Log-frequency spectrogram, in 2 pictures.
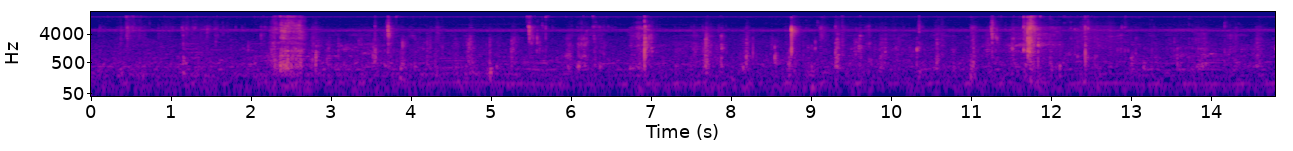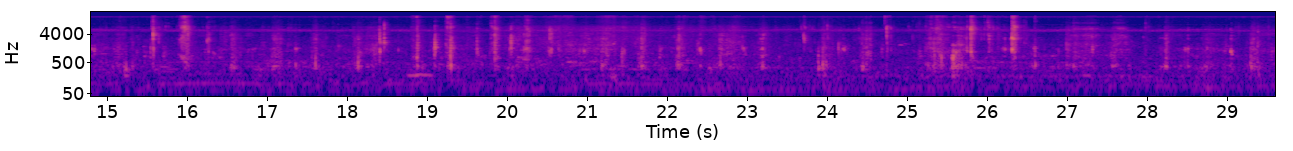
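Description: Close-up eating sounds: chewing mouthfuls of rice and mutton curry, with many sharp crackling crunches of crisp papad, a few of them louder.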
